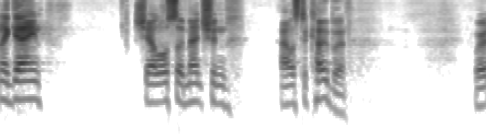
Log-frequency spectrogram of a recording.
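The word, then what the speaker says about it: Cockburn: kur but then again she'll also mentioned Alistair Coburn where it's completely silent they also does occur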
